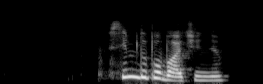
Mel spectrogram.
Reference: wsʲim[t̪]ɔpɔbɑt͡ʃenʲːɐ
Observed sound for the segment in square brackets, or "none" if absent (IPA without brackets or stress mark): d̪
